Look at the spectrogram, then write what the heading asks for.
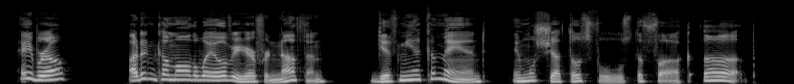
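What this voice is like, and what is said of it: Put-on accent, well done. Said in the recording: “the accent was spot on, too.”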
